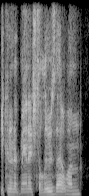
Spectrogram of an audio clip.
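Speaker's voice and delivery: soft, half-whispered voice. Caliban leans over to the player, half-whispering. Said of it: "he leans over and he whispers".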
